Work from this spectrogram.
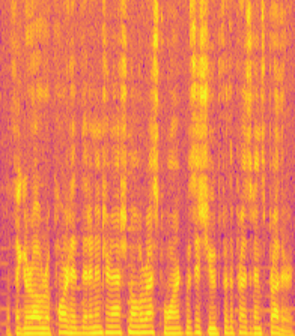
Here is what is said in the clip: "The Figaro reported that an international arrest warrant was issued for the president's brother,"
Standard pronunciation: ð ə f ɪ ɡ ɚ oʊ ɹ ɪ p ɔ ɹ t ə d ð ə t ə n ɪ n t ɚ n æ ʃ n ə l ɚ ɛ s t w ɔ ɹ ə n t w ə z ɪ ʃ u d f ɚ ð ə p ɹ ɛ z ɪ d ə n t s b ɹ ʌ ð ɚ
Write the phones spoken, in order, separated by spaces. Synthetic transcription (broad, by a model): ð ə f ɪ ɡ ɚ oʊ ɹ ɪ p ɔ ɹ t ə d ð ə t ə n ɪ n t ɚ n æ ʃ n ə l ɚ ɛ s t w ɔ ɹ ə n t w ə z ɪ ʃ u d f ɚ ð ə p ɹ ɛ z ɪ d ə n t s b ɹ ʌ ð ɚ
